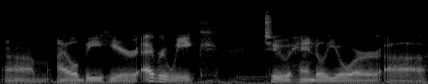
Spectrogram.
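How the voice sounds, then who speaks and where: A man's voice: sits low, measured pace, faint music behind. A man hosting his own podcast, giving a casual, rambling update with many ums and restarts. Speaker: podcast host.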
